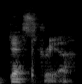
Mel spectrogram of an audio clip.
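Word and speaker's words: destrier: also a fun fact that type of horse is pronounced as destria yeah I was about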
